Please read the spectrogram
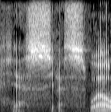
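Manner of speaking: ordinary delivery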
